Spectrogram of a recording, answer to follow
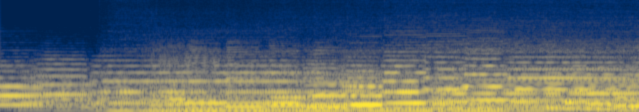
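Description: Jazz orchestra playing slow, sustained chords led by its brass section. Deeper low notes join about a second in.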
